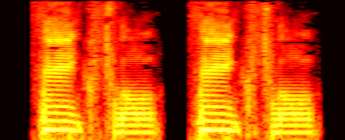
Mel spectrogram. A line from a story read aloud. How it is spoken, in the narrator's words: muttered the humbled woman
